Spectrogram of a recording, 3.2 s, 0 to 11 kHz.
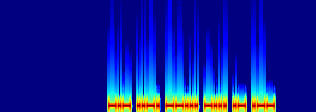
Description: Morse code, heard as a keyed tone, about 50 wpm, 700 Hz. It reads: KF7BAW
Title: USA Call Signs 50wpm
